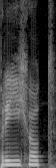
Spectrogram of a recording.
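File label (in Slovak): "príchod", Slovak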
